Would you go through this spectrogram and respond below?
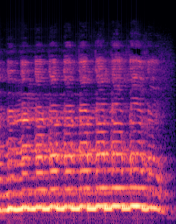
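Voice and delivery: very high, loud trilling lu lu lu; high ululation. Shown as a demonstration. Teacher demonstrating women's high wedding ululation, very high and loud. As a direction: ululate with the highest voice you have. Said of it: "an element that you do lu".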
